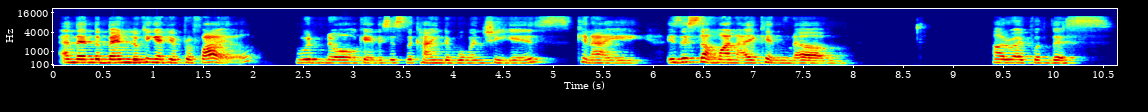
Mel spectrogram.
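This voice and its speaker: An excitable woman from Sri Lanka co-hosts a podcast in a mid-pitched voice. She talks eagerly, and her thoughts tumble out faster than she can finish them. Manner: excitable, eager, sentences running ahead of her. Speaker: podcast co-host, writer and speaker. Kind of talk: casual podcast chat.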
